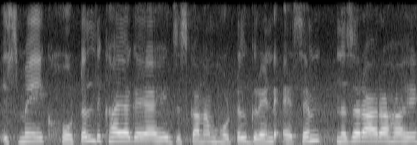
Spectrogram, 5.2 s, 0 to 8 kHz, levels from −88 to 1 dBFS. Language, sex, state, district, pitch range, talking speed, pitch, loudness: Hindi, female, Bihar, Darbhanga, 220-240 Hz, 170 wpm, 230 Hz, -19 LUFS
